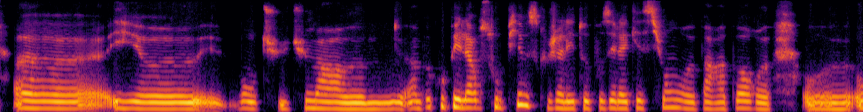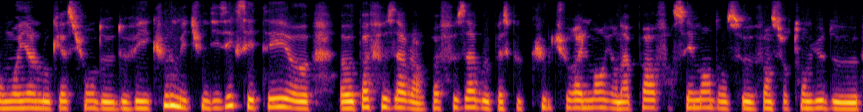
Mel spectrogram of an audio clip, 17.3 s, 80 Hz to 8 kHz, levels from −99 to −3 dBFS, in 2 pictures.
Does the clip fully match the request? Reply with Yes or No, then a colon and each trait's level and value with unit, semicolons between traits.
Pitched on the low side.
No: medium, 185 Hz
